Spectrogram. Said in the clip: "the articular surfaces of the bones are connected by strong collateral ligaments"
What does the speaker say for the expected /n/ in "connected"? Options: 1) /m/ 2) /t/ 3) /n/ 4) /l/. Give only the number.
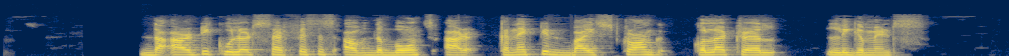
3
